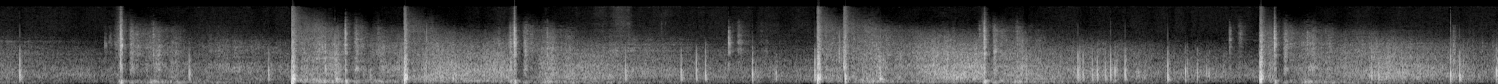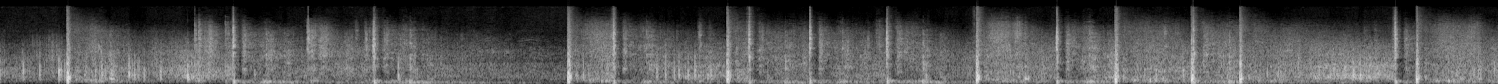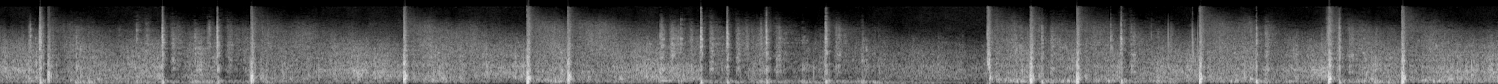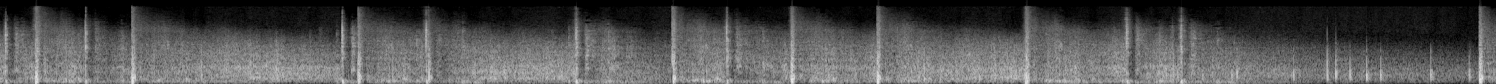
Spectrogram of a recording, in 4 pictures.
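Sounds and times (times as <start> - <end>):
fireworks bangs: 0.0 - 59.9.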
